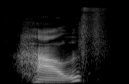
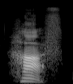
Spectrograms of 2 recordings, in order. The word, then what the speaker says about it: half: We don't say half, not half. We say half. We don't actually pronounce that L.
